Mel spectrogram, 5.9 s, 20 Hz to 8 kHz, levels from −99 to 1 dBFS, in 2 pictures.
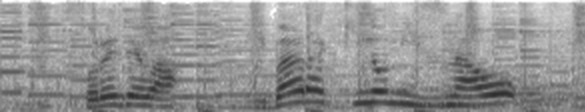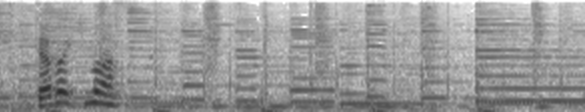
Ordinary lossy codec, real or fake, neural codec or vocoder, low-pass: none; real; none; 7.2 kHz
